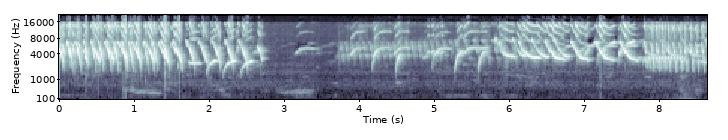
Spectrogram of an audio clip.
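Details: Canaries dueling in song give bright, high, fast trills and long rolled phrases, with downslurred whistles and chattering bursts in quick succession, after a brief pause.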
